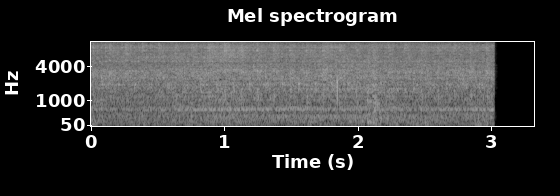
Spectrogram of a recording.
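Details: 2012 Toyota Fortuner diesel, odometer reading 41, fixed after crank-no-start stalling: smooth, even idle with a steady low clatter and no misses; running normally after repair.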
